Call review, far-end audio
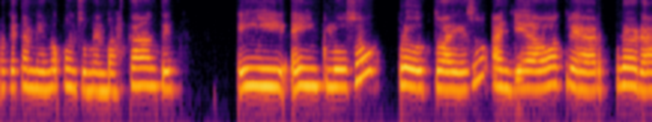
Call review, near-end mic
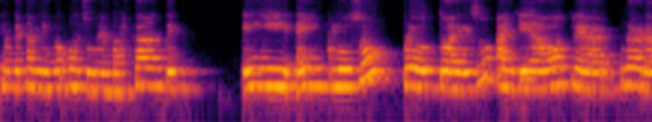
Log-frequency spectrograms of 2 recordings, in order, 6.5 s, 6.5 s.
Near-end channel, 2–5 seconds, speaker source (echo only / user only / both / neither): echo only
